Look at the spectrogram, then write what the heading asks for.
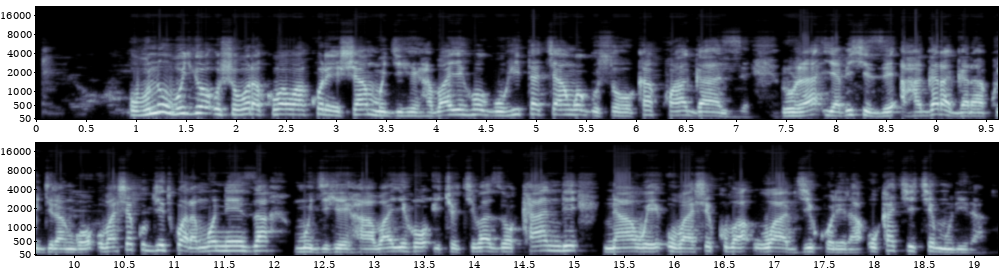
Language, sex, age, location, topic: Kinyarwanda, male, 25-35, Huye, government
